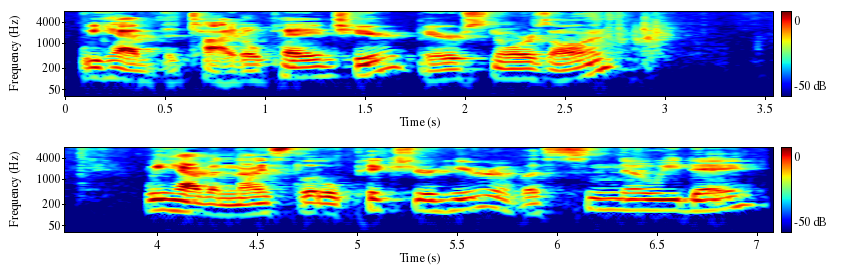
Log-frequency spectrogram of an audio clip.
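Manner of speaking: ordinary delivery, nothing marked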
